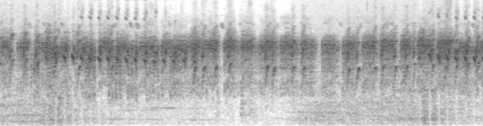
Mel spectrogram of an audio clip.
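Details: Black-throated laughingthrush lure, a three-in-one mix meant for trapping: rough, rattling chatter pouring out almost nonstop, with pulses repeated about twice a second beneath the steady harsh noise.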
